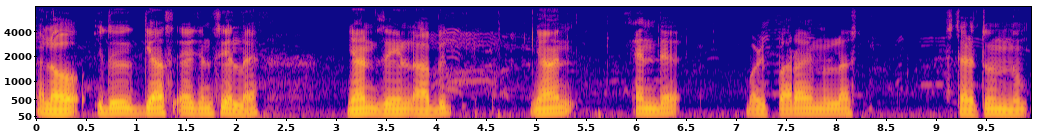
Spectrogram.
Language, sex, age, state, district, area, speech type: Malayalam, male, 18-30, Kerala, Kozhikode, rural, spontaneous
